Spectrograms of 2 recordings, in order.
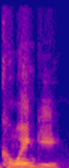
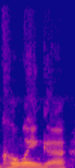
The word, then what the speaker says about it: Cahuenga: little and I didn't know like tsunami was spelled with a T, I go, what is T tsunami? Cahuenga. I called it Cahuengi. There's a street in my town called Cahuenga, and I Yeah.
